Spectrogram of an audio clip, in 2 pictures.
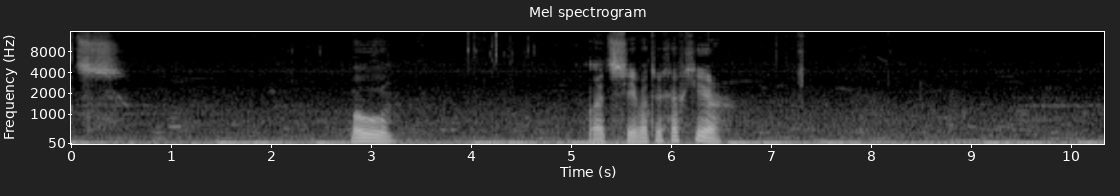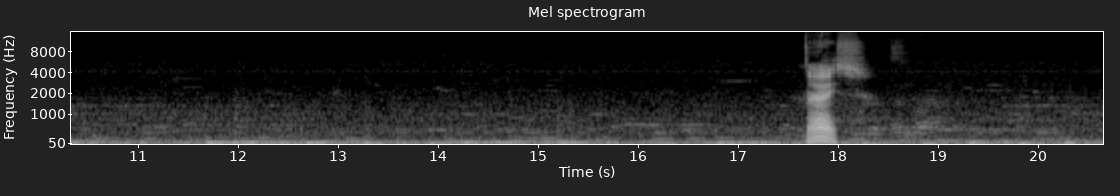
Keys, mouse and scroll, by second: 4.2 super+f, 4.8-5.3 scroll up 3, 5.6 scroll, 5.9 scroll up 1, 6.3-8.4 scroll down 1, 10.2-11.4 scroll up 1, 11.4 scroll up 3, 13.0-15.6 scroll down 3, 15.6-18.6 scroll up 3, 19.7 scroll down 3.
